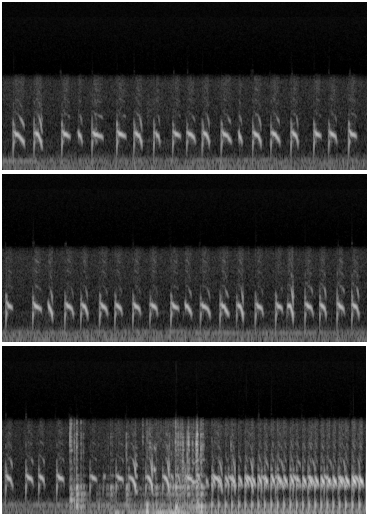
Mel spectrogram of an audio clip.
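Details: Eastern screech owl pair house shopping in November; a long, evenly pulsed run of quavering notes keeps the same pitch for about eight seconds, then gives way to loud rustling and bumping noises.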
